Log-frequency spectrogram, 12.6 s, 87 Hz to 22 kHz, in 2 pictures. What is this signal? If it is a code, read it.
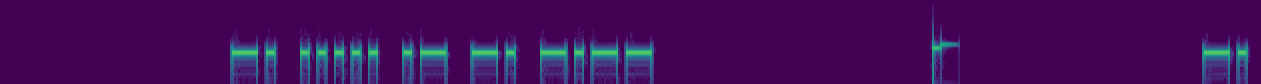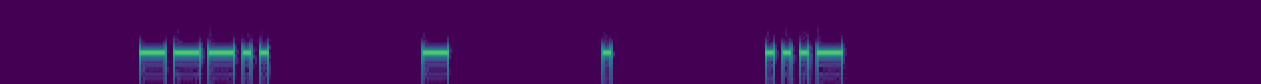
Morse code, heard as a keyed tone, about 28 wpm, spaced as for 14 wpm, 700 Hz. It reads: N5ANY N8TEV
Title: USA Call Signs - 6x Character Spacing - 28wpm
